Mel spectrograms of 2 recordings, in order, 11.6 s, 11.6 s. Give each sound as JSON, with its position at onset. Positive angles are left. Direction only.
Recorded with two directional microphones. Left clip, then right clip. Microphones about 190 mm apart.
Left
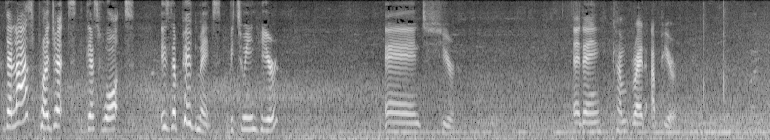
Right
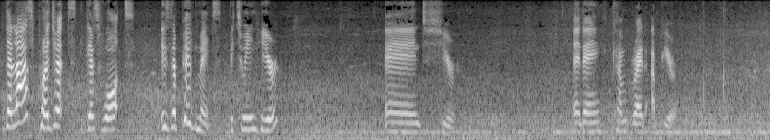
{"t": 0.1, "sound": "speech", "side_deg": 0}
{"t": 5.8, "sound": "speech", "side_deg": 0}
{"t": 8.5, "sound": "speech", "side_deg": 0}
